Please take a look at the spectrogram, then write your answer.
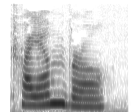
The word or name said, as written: triumviral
